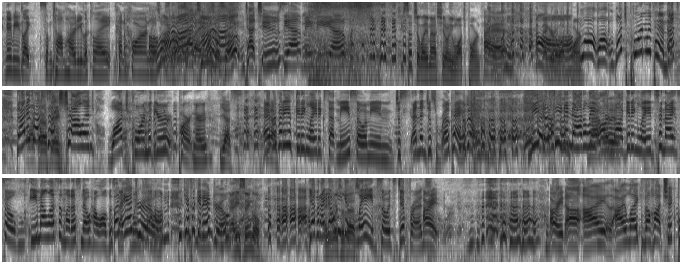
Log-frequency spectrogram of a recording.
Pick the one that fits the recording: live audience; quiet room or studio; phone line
live audience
